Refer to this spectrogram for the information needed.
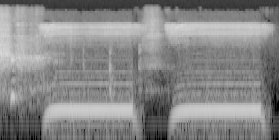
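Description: A mobile phone buzzes twice, each long, steady low-pitched vibration lasting nearly a second, with a brief pause between them and no voices.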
